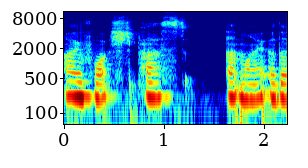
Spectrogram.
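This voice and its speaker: The voice has a dark, mellow tone, somewhat breathy, with monotone, flat intonation at a fairly slow pace. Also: woman. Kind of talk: personal vlog monologue. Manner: slurred at times.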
